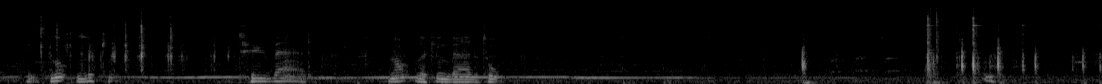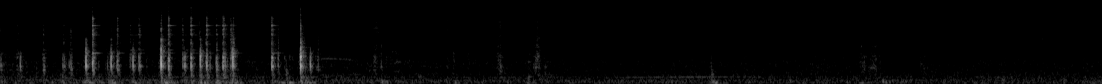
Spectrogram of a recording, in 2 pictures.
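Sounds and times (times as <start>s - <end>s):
faint ringing tone: 0.0s - 8.6s.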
